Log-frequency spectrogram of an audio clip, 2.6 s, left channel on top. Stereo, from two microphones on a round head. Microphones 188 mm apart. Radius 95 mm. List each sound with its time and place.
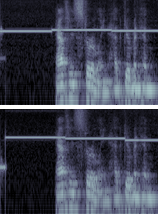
0.9 s a man speaking: 25° left (ahead or behind), 0.7 m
